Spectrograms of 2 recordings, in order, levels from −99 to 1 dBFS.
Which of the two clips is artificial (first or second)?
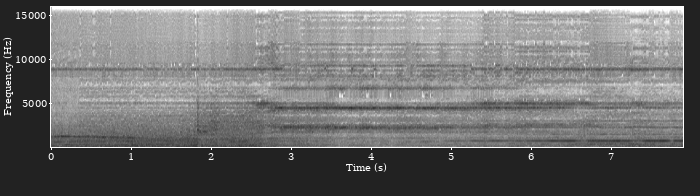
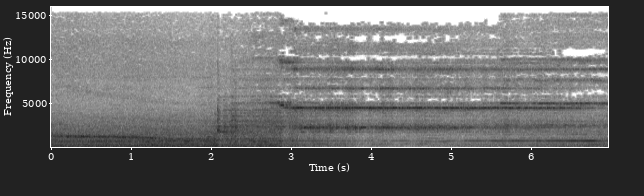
first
